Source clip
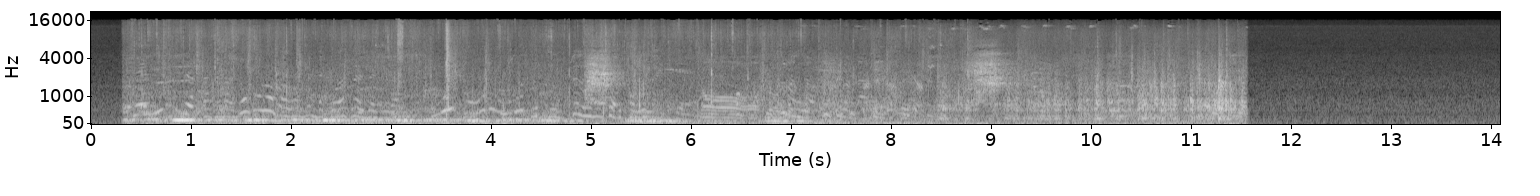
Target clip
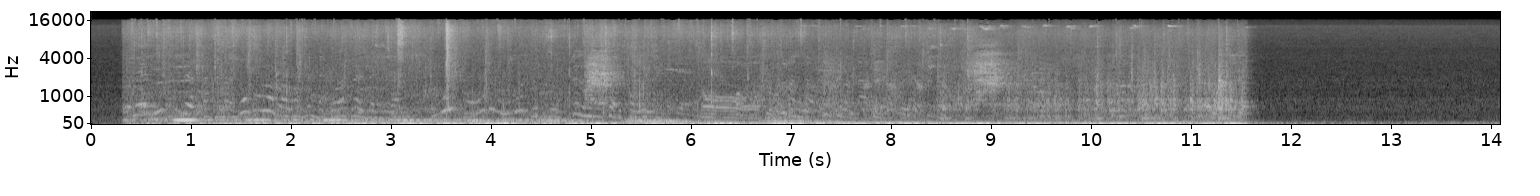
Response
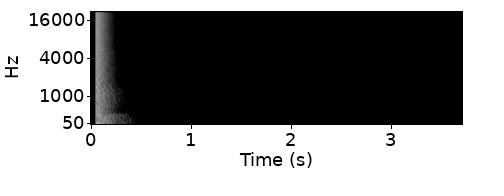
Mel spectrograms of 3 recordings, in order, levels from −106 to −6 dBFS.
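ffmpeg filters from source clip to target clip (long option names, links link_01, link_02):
-filter_complex "[0:a]asubboost=boost=7.5:cutoff=62,crystalizer=i=4:c=0,asplit=2[link_01][link_02];[1:a]atrim=start_sample=2205,asetrate=27783,aresample=44100,highshelf=frequency=5600:gain=11.5[link_03];[link_02][link_03]afir=irnorm=-1:irlink=0,volume=-17dB[link_04];[link_01][link_04]amix=inputs=2:normalize=0,volume=-12dB"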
